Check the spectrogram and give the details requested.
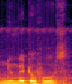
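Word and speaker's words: pneumatophores: उसके बाद हमारे पास जो रूट्स हैं वो है न्यूमेटोफोर्स। पी यहाँ पे साइलेंट है, न्यूमेटोफोर्स, ठीक है।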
